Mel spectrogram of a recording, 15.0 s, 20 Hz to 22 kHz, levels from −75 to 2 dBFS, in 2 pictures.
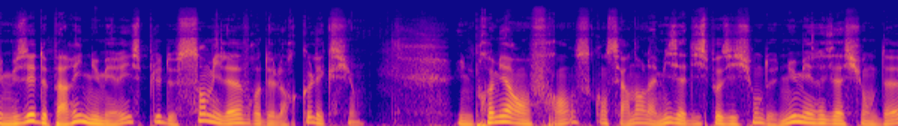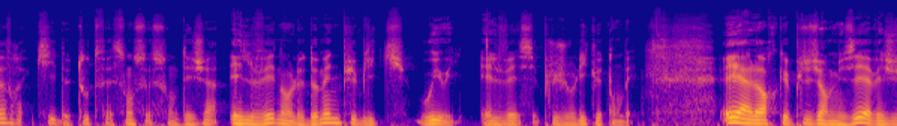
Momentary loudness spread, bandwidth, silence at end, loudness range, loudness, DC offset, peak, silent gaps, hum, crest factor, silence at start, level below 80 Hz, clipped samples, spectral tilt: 13 LU; 16.5 kHz; 0 s; 3 LU; -19 LUFS; under 0.1%; 0 dBFS; none; none; 18 dB; 0 s; -36 dBFS; under 0.1%; -6 dB/octave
